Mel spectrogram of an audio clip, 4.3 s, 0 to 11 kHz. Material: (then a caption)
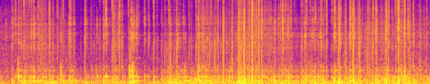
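Steel mesh. Long acrylic nails scratch across a hollow steel mesh microphone grille up close. A continuous run of rough, rasping scrapes sits over a heavy low rumble centered near 105 Hz, with brief bright streaks flickering through as the nails drag over the mesh.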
